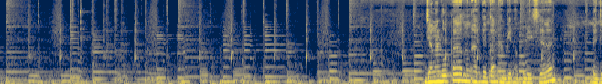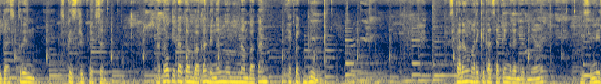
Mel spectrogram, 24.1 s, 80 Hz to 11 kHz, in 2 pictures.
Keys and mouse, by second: 0.5-1.8 drag, 2.0 click, 2.7 click, 3.3 click, 3.6 click, 4.5 click, 5.8 click, 6.1 click, 6.4 click, 6.9 click, 7.6 click, 7.8 click, 8.3 click, 10.5 click, 14.3 click, 18.6 click, 23.5-24.0 drag.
